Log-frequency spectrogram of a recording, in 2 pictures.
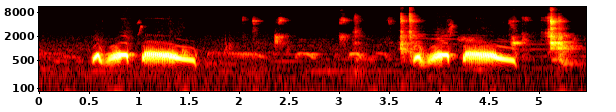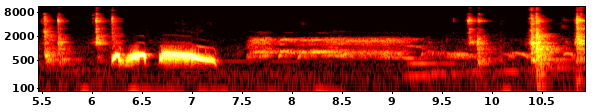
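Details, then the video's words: Spotted dove used as a decoy bird, cooing in the prized "giọng thổ" voice style: three low, mellow, hoarse coo phrases, each a short note followed by a longer drawn-out coo, with faint clicks and rustles between them. "Chim Cu Mồi_cu gay giong tho cuc dinh, thúc gù giọng thổ"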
